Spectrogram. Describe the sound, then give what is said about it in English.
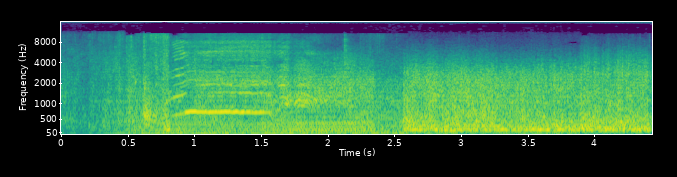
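A helicopter drops out of control, crashes to the ground and explodes in a vast fireball: a loud, dense, sustained roaring rumble with a brief high whine early on, then a continued heavy roar to the end. “The helicopter explodes in a vast fireball.”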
